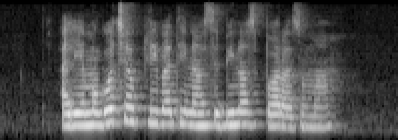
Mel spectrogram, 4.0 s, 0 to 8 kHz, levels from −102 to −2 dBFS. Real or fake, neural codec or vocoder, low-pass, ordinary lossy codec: fake; vocoder, 44.1 kHz, 128 mel bands, Pupu-Vocoder; 7.2 kHz; none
